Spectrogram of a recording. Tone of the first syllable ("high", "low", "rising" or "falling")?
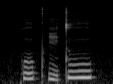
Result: rising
